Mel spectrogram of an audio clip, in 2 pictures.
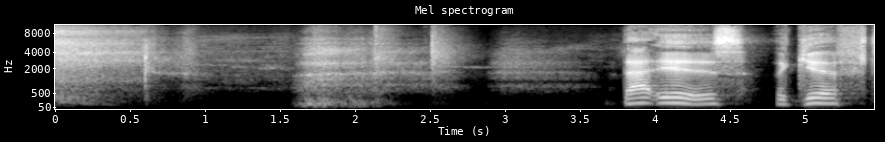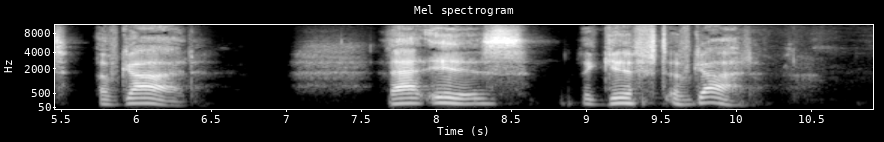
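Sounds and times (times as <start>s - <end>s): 
group of people taking a deep breath: 0.0s - 3.8s, 7.0s - 7.6s
speech: 3.8s - 6.4s, 7.7s - 10.2s.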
